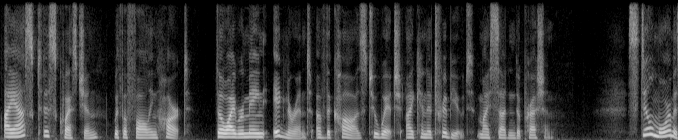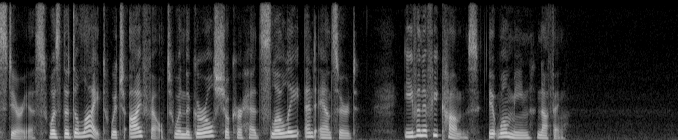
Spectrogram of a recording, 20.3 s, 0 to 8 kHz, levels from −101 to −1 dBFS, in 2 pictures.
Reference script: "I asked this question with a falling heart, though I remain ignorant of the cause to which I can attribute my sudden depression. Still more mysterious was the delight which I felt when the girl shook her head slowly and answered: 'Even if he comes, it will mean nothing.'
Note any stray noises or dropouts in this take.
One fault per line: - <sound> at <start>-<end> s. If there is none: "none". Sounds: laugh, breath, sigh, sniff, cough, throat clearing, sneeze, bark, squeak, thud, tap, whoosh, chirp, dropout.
none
